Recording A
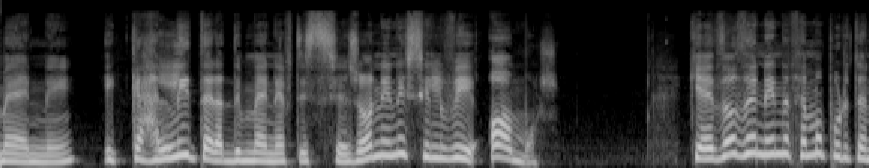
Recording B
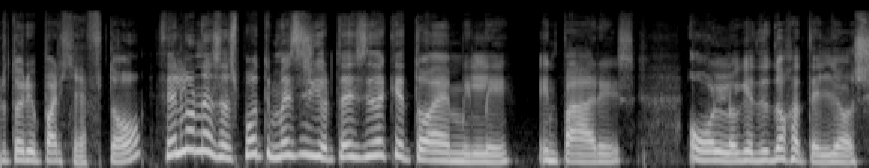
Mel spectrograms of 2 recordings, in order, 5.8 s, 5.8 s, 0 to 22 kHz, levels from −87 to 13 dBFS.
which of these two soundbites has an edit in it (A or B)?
B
